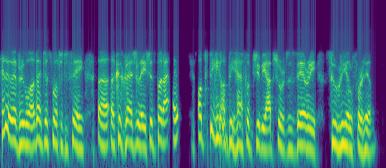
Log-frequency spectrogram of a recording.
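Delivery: put-on posh British cartoon baby voice. Calling into a call-in show, the speaker takes the microphone in a Stewie Griffin voice. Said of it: "Now it's Stewie Griffin here at the microphone".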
